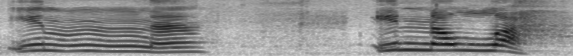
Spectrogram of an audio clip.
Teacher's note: Inna, nah inna di sini adalah wajibul gunnah atau ada juga yang menyebutkan tajibul gunnah. Itu ada nun tasydid dibacanya berdengung.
